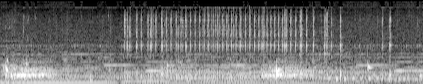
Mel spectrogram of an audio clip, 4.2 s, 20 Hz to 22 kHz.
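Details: Sperm whale gives a rapid train of sharp, crackling clicks like crunched chips over soft background music; the sound is said to reach 230 decibels and serves navigation, communication and finding prey in ocean depths of about 1,000 m.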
